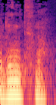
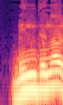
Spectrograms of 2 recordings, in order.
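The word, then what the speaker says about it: Lindner: 건 한센이 아니고 린트너죠 린트너 린드너 린트너 근데이 사람이 어느 나라 사람인지 잘 모르겠는데 아무튼 도고식으로 읽으면 린트너라고 읽는게 맞는 거 같은데 뭐 편한 대로 읽어도 되겠습니다 이 사람이 발견한 거죠이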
